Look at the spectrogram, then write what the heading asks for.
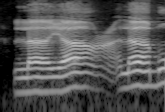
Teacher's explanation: Tengah kerongkong. Dia sama posisi. Sama point dengan huruf ha pedas. Yang mana ianya perlu juga disempitkan pada bahagian kerongkong. Huruf ain dan ha, dua huruf ini yang agak sukar disebut.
